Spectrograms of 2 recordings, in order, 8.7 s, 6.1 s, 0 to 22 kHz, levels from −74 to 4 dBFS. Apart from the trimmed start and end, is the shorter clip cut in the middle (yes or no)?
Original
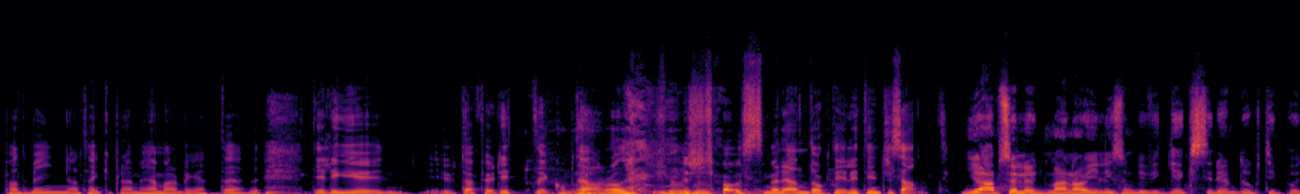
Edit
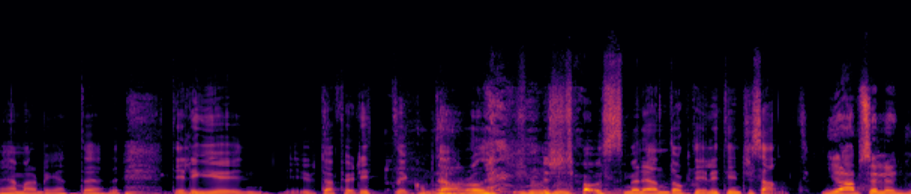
no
